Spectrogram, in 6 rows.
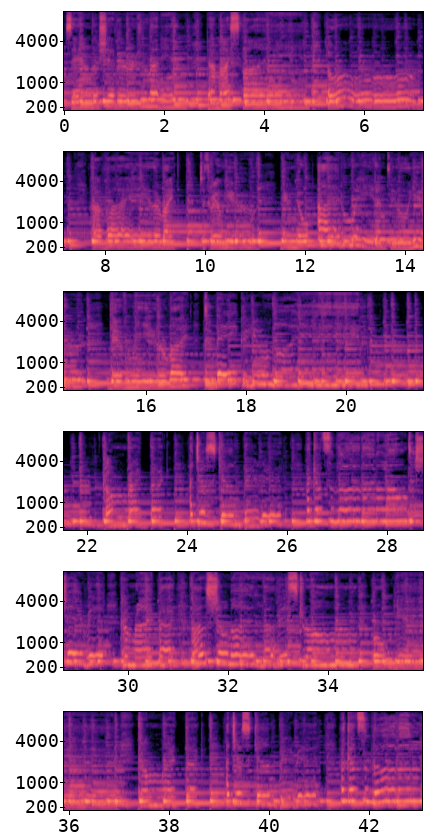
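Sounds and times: ukulele strumming chords: 0.0 - 43.0.

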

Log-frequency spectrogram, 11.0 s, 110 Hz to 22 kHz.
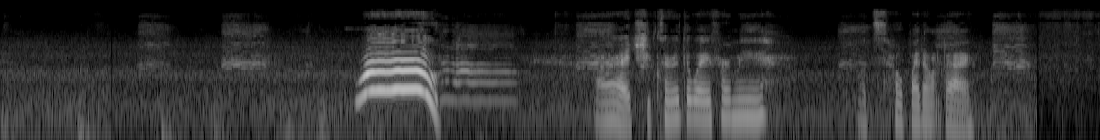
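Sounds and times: soft low thumps: 0.0 - 3.5
bird calling faintly: 1.3 - 6.6.

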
